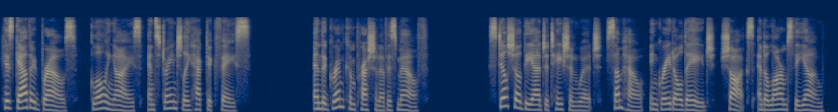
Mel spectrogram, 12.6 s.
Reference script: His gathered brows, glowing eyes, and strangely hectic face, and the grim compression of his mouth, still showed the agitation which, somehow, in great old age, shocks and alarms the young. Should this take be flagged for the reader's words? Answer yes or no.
no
